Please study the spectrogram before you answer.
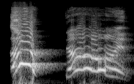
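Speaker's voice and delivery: loud high yelp of disgust; yelped recoil. Retold or imitated. Woman retelling the unwanted hug, high loud shriek.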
